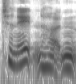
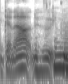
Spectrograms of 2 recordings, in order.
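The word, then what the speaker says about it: Gnadenhutten: Same with Chenatenhutton, or as the locals say, Gnatenhutton.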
